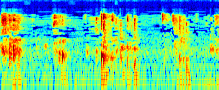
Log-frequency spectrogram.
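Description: A dog chewing a crunchy Fromm Parmesan cheese biscuit treat: a string of short, irregular crunches.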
